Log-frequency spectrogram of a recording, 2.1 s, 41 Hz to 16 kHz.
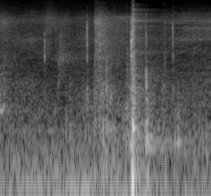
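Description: The boot lid of a 2001 Mercedes-Benz S320 being unlatched. The latch gives one sharp click about two-thirds of the way in, with a few fainter clicks around it.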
